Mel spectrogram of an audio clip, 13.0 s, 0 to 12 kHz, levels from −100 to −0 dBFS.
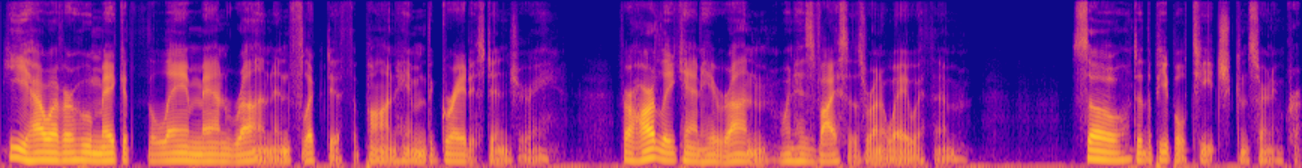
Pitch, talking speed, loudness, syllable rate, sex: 105 Hz, 145 wpm, -22 LUFS, 4.4 syllables/s, male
